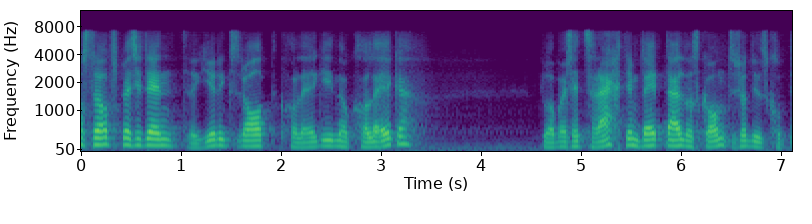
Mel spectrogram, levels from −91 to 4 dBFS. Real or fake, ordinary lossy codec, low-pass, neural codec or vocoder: fake; MP3, 64 kbps; 7.2 kHz; codec, 16 kHz, about 1 kbps, DyCAST, with the encoder's durations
